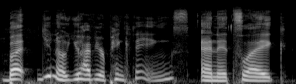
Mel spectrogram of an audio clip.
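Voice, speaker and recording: A soft-spoken young woman co-hosting a podcast, telling stories in a casual chat and acting out quoted voices. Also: mid-range voice, a little slow, no room sound, studio quality. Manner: animated storytelling with quoted voices. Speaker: podcast co-host.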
